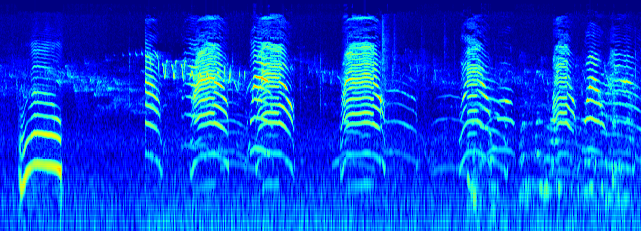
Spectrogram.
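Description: Kittens mewing in high, arched cries, several voices overlapping as they call for their mother's milk.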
